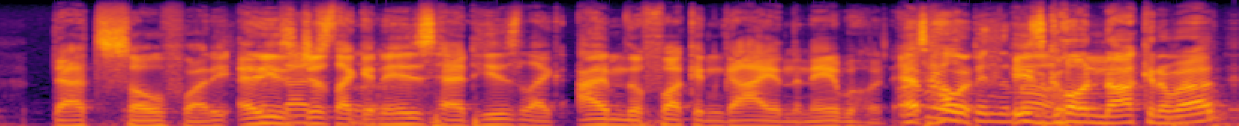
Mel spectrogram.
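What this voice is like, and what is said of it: Usual voice. Nothing is said of it.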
